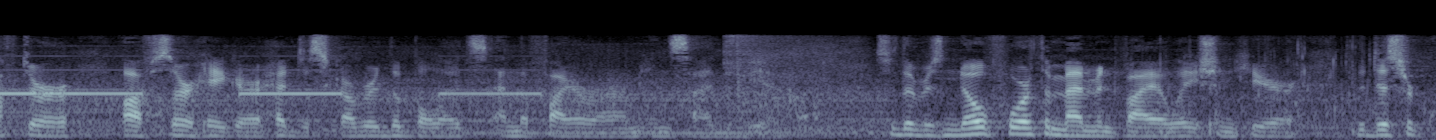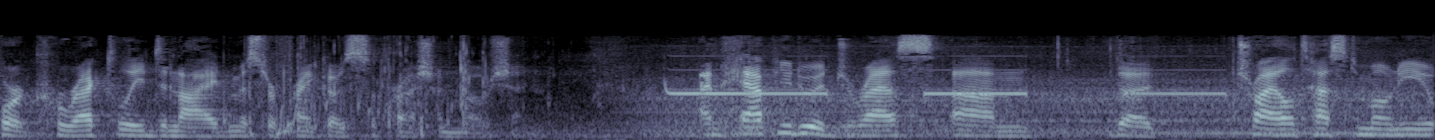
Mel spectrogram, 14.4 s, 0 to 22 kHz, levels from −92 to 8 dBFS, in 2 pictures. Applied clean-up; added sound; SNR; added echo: none; Alarm; 6 dB; none.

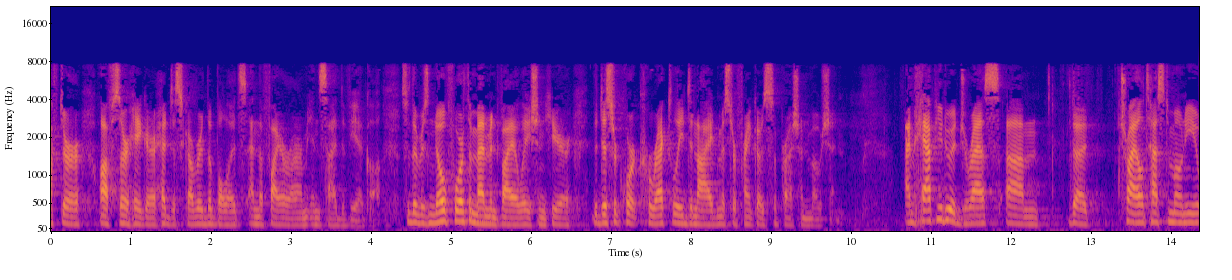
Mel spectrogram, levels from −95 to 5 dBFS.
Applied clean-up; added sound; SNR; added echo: none; none; none; none.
